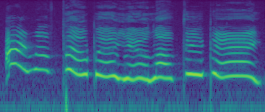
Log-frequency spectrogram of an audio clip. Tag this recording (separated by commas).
Human voice, Singing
